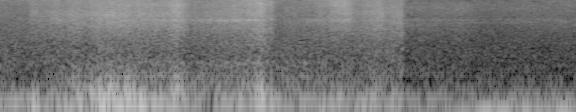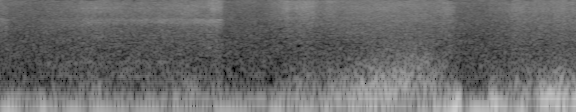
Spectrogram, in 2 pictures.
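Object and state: Nothing is struck.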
